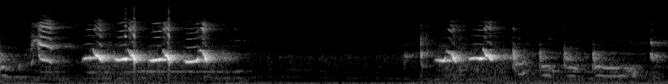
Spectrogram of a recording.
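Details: Pied butcherbird singing: two bursts of loud, rich fluted whistles, each a rapid run of similar mellow notes with a few higher accents, separated by a silent pause of about two seconds.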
